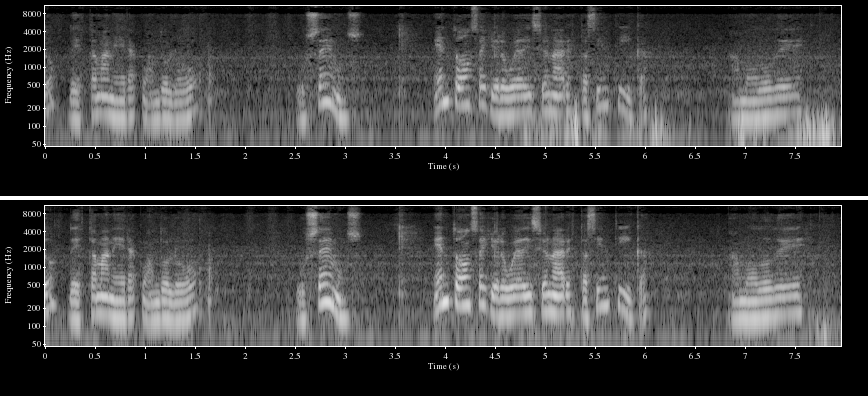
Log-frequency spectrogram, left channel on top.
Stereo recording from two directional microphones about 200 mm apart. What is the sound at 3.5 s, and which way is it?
Speech, 25° right (ahead or behind).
